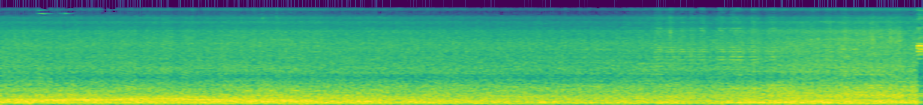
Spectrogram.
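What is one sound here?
Motorcycle engines idle and rumble close by in traffic.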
